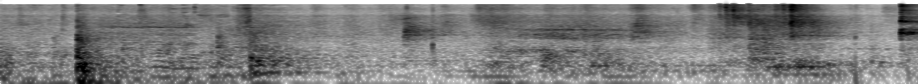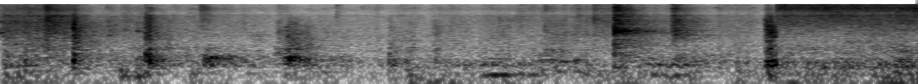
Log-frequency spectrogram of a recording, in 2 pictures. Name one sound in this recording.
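Several young men talk and call out in an echoing room.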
